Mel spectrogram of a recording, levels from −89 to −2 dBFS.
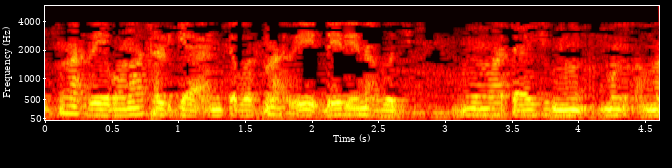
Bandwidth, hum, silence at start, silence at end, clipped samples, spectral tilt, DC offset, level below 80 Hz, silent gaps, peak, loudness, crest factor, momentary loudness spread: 4.1 kHz; none; 0 s; 0 s; under 0.1%; -11.5 dB/octave; under 0.1%; -54 dBFS; none; -12 dBFS; -25 LUFS; 14 dB; 5 LU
